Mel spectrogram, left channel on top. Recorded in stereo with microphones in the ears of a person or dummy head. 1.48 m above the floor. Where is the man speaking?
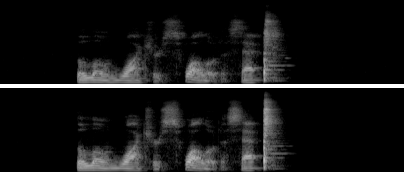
75° right (ahead or behind), 1.2 m.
